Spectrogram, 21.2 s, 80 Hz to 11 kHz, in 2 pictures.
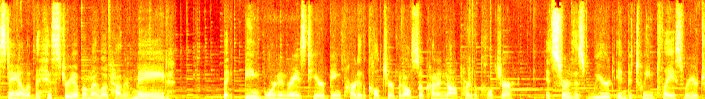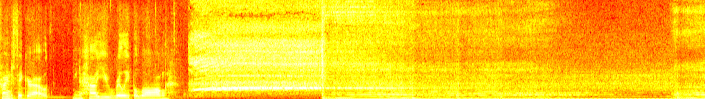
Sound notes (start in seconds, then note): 13.4 person screams; 15.3 person vocalizing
